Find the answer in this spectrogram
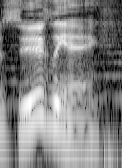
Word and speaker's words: Zhuge Liang: his name correctly was pretend you're saying zergling with a really stuffed up nose and you're feeling lazy and I'm like oh so Zhuge Liang you know someone said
